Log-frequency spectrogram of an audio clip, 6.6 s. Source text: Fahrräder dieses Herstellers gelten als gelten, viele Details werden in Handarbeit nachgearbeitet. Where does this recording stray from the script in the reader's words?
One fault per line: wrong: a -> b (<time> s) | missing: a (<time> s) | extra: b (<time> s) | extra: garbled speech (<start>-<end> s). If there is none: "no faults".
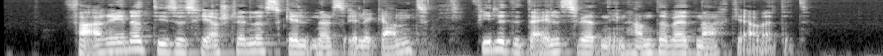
wrong: gelten -> elegant (2.6 s)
